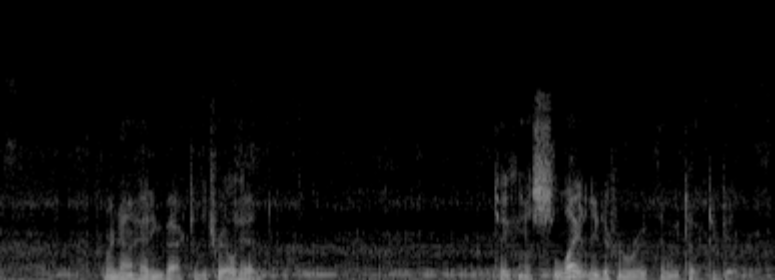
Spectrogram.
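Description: A two-stroke dirt bike revs hard in short bursts.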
